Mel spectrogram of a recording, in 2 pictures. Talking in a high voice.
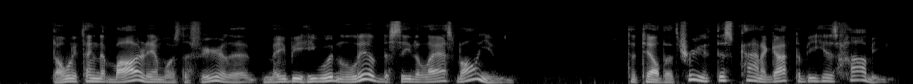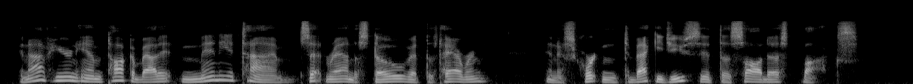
No: low, 125 Hz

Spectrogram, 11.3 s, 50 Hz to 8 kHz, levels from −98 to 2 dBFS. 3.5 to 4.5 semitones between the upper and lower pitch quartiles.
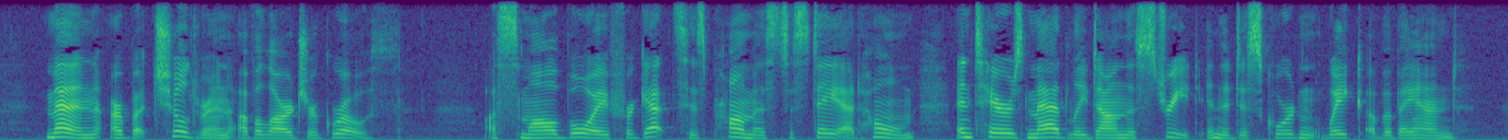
Yes: average, 3.8 semitones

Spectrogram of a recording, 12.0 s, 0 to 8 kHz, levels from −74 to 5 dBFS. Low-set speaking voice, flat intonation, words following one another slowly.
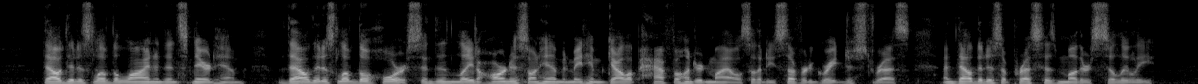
No: low, 125 Hz; narrow, 2.1 semitones; fast, 205 wpm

